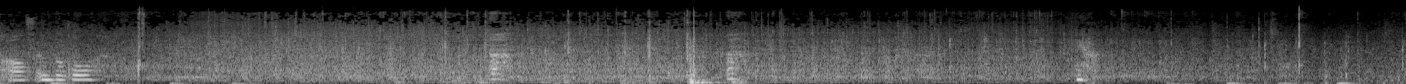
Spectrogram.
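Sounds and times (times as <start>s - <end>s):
heavy rain on a roof window: 1.2s - 14.0s
knocks: 5.6s - 7.4s.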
